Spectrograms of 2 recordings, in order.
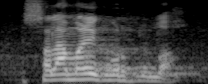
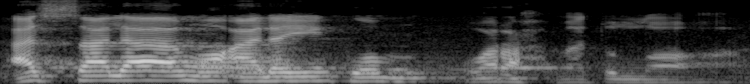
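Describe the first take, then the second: First: It is said quickly, as if rushed. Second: It is said slowly and calmly.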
